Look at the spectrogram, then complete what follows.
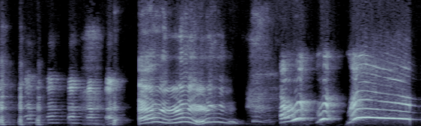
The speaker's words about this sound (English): You got to set your dog off though. I know. I will.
